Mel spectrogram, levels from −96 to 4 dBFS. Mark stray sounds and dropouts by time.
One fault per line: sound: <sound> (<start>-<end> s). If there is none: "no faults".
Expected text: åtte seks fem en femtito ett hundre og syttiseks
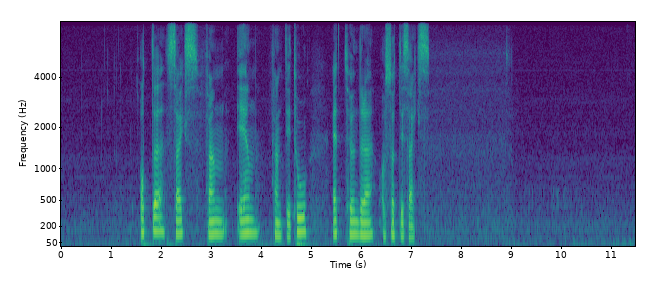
no faults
